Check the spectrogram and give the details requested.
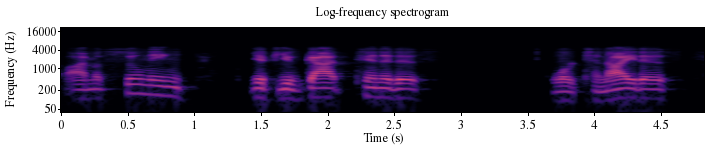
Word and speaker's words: tinnitus: I pronounce it tinnitus, but some people pronounce it tinnitus.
